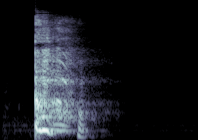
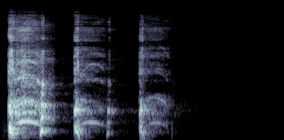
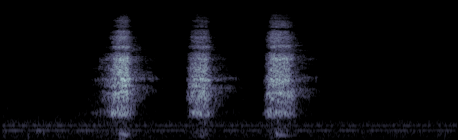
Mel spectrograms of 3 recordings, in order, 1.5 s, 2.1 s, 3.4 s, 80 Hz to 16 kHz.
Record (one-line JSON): {"cough_length": "1.5 s", "cough_amplitude": 31553, "cough_signal_mean_std_ratio": 0.35, "three_cough_length": "2.1 s", "three_cough_amplitude": 30994, "three_cough_signal_mean_std_ratio": 0.39, "exhalation_length": "3.4 s", "exhalation_amplitude": 7224, "exhalation_signal_mean_std_ratio": 0.36, "survey_phase": "beta (2021-08-13 to 2022-03-07)", "age": "45-64", "gender": "Female", "wearing_mask": "No", "symptom_none": true, "smoker_status": "Prefer not to say", "respiratory_condition_asthma": false, "respiratory_condition_other": false, "recruitment_source": "Test and Trace", "submission_delay": "1 day", "covid_test_result": "Positive", "covid_test_method": "LFT"}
